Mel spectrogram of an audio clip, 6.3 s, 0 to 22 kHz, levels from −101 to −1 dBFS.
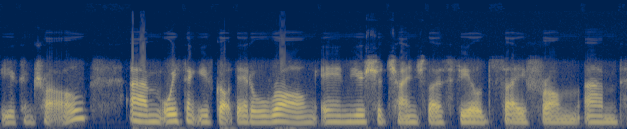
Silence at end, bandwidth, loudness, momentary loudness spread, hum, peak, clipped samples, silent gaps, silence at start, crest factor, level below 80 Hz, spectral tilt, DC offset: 0 s; 9 kHz; -29 LUFS; 7 LU; none; -8 dBFS; under 0.1%; none; 0 s; 20 dB; -72 dBFS; -7.5 dB/octave; under 0.1%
